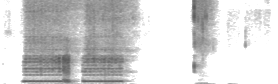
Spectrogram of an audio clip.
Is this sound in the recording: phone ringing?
yes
